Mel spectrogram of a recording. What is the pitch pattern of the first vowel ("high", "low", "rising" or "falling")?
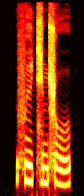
falling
